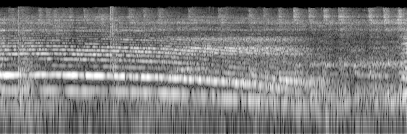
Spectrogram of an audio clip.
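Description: A woman's voice through a microphone and PA holding one long high note, steady at first, then sliding down in pitch in the second half.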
